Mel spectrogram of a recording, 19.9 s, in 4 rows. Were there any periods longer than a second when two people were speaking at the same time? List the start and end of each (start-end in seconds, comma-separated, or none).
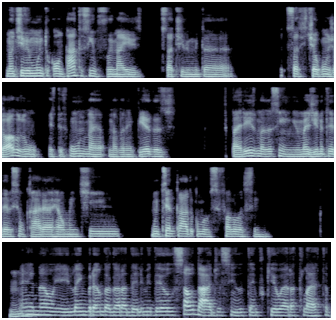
none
